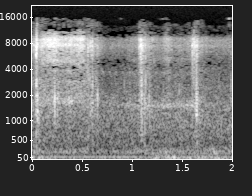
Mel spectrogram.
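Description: Footsteps of a person walking at an even pace, about two steps a second, over a low steady rumble.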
